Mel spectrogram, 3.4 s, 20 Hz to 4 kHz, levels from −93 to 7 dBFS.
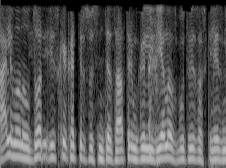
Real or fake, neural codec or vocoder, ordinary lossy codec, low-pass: real; none; MP3, 32 kbps; 3.6 kHz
